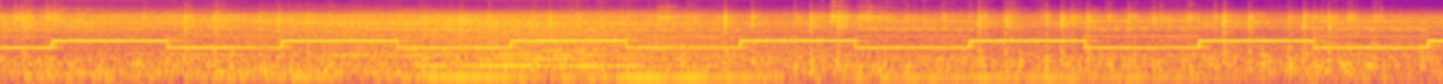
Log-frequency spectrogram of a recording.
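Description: A railway level-crossing warning alarm sounds a steady two-tone high-low signal, switching pitch about once a second. Passenger coaches run past behind it with a rushing rail noise and a clatter of wheels over the rails, signalling that the crossing is closed while the train goes through.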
